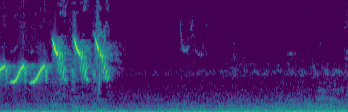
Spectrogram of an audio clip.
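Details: Female double-collared seedeater "tui tui" call for heating up a male's song in training: two wavering, whistled notes followed by three brighter, higher descending notes, delivered rapidly, then quiet with a faint steady hum.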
